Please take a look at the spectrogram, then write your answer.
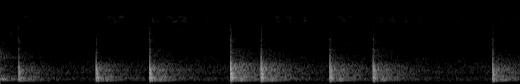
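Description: Handwriting on paper while working a grade-five maths exercise, a string of short scratchy pen strokes, each starting with a small tap, coming in a loose irregular rhythm at close range with no talk.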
